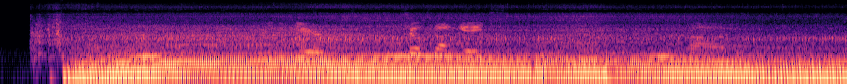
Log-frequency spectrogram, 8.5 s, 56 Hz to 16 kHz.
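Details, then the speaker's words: 1986 Honda Rebel 250 with maybe 20,000 miles, in neutral at start after getting fuel down the line; it catches and settles into a fast, steady idle that never drops back down, idle speed set too high. "oh that's you know that's definitely idling too too high"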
